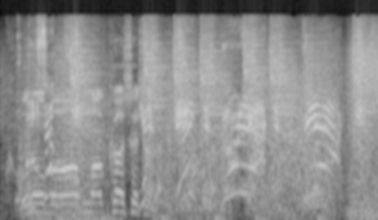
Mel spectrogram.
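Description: A burst of magical energy whooshes loudly.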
